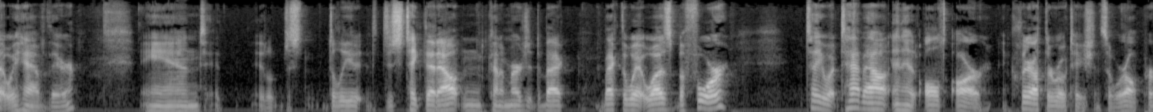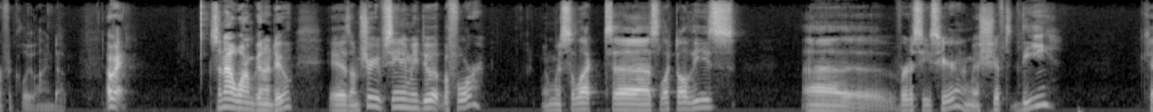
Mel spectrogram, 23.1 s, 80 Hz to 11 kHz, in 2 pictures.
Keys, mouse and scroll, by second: 0.7 a, 1.1-3.1 middle drag, 4.0-6.0 right drag, 4.8 KP_3, 6.0 KP_Decimal, 7.3 Tab, 9.3 alt+r, 10.1 Tab, 11.0-12.3 middle drag, 13.6 a, 13.9 c, 15.5 b, 17.7 b, 21.7 shift+d.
